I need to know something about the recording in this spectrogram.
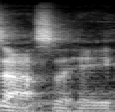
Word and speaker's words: Asahi: I guess no, because it is Asahi, thinking Japanese vowel sounds. You. Yeah, it would be the same vowel. Yeah, it would be Asahi.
